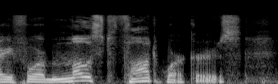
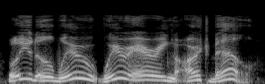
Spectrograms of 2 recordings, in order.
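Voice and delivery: mock radio executive; 7 semitones higher than usual. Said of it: "One of the clowns on the call said".

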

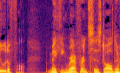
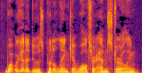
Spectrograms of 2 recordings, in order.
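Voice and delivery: usual speaking voice

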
